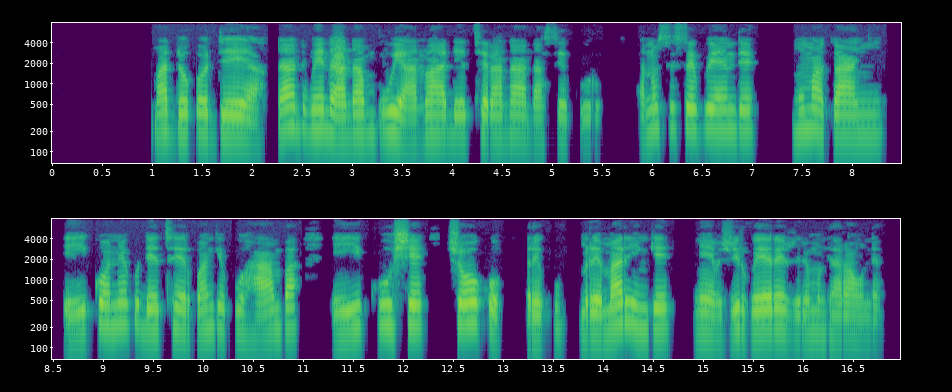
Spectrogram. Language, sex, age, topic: Ndau, female, 18-24, health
